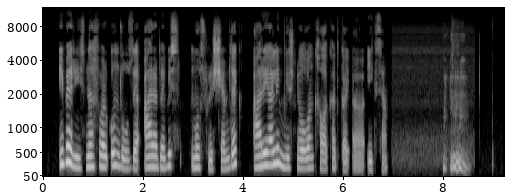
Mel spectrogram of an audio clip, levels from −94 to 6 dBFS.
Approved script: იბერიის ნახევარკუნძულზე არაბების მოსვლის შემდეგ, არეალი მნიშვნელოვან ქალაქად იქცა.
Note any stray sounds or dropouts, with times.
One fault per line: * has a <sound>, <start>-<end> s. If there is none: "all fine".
* has a throat clearing, 8.0-8.6 s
